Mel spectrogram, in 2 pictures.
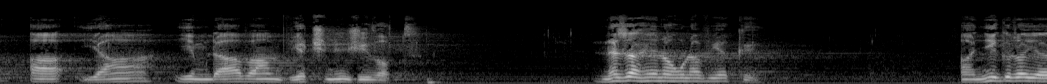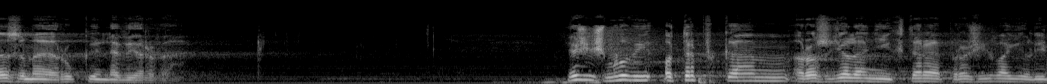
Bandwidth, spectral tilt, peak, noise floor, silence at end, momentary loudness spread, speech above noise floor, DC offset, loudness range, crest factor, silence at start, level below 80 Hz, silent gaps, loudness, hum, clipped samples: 10.5 kHz; -4.5 dB/octave; -2 dBFS; -57 dBFS; 0 s; 13 LU; 33 dB; under 0.1%; 8 LU; 24 dB; 0 s; -58 dBFS; none; -24 LUFS; none; under 0.1%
